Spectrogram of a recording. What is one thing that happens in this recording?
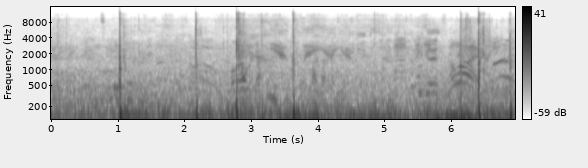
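A volleyball is struck with sharp slaps during play.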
